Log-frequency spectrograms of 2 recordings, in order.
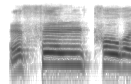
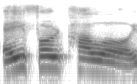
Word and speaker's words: Eiffel Tower: 에펠 타워가 아니라 Eiffel Tower 이렇게 발음을 해야 되는 거죠.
